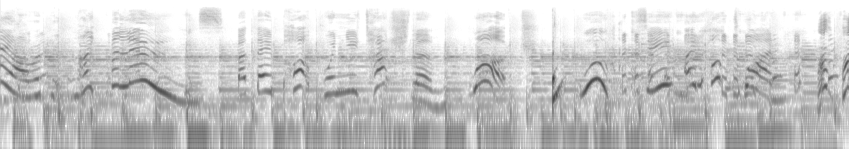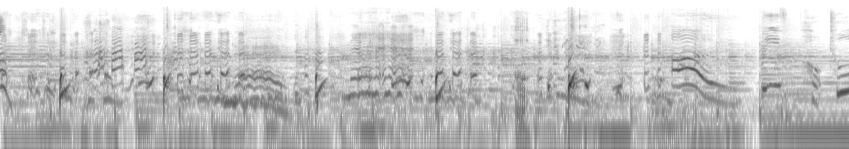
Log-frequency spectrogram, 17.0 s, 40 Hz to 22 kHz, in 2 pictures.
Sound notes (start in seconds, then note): 6.4 kids laughing; 8.1 barks; 11.1 bleats; 11.1 neighs; 14.1 snorts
